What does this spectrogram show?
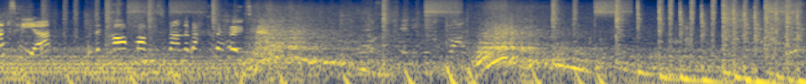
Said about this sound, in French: C'est quoi ça comme voiture? Ferrari.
